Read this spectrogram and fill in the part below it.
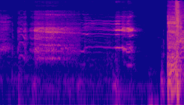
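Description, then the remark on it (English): A battery-powered toy rooster crows in a long, warbling electronic cock-a-doodle-doo that sags and stutters as its battery runs out, followed by a short harsh burst of noise. “My rooster is running out of battery. Chicken is dying over there.”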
